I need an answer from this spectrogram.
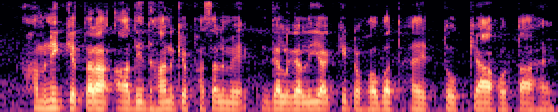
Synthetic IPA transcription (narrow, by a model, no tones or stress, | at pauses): həmniket̪əɾəɦaːd̪id̪ʱaːnkepʰəsəlmẽɡəlɡəlijakɪʈɦoːbət̪ɦɛt̪okjaɦoːt̪aɦɛː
